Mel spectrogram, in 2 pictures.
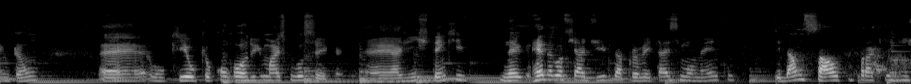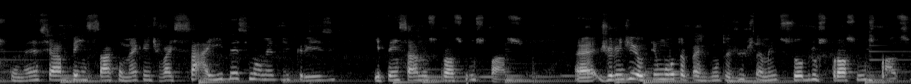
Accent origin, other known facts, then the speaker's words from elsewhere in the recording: Fortaleza, Ceará, Brazil; nós somos de Fortaleza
